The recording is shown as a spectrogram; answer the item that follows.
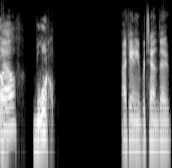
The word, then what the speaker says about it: Buono: Okay, Not Bruno. well, Buono. I can't even pretend to pronounce that name.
